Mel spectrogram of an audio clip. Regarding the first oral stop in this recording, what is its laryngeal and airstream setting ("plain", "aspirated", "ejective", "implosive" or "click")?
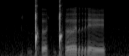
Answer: click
